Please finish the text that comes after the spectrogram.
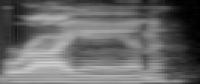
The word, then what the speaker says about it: Brian: But yeah, she's going to be going on a date with this feller named Brian, and that's how he pronounces his name, is Brian. Brian, yeah. And BRY-ANN. Right. ANNE, right. Brian.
